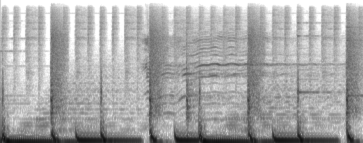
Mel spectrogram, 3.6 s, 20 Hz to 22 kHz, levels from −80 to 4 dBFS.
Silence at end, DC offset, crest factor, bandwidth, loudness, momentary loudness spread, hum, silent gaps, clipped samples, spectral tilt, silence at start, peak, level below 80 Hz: 0 s; under 0.1%; 10 dB; 18.5 kHz; -12 LUFS; 4 LU; none; none; under 0.1%; -4.5 dB/octave; 0 s; 0 dBFS; -10 dBFS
